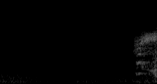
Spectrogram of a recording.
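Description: A sudden, sharp sneeze bursts out near the end, following a stretch of near silence with only faint background noise.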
